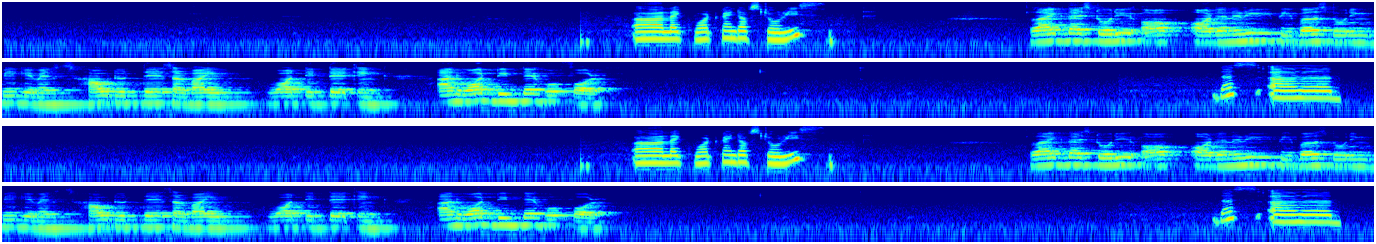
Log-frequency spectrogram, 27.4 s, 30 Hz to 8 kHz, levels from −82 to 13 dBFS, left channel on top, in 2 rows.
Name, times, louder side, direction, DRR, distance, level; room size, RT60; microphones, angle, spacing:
voice 1, 6.3-8.1 25.8-27.1, left 2 dB, 20° left, 1.3 m, -24 dB
voice 2, 10.3-17.7 18.1-19.9, left 2 dB, 60° left, 4.9 m, -29 dB
head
